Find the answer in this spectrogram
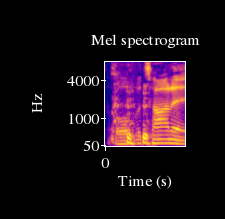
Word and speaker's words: Ulvetanna: the Troll Wall, and the South Ridge of Ulvetanna. Did I pronounce that right, Andy? Yeah, that's right, yeah. Ulvetanna in Antarctica.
